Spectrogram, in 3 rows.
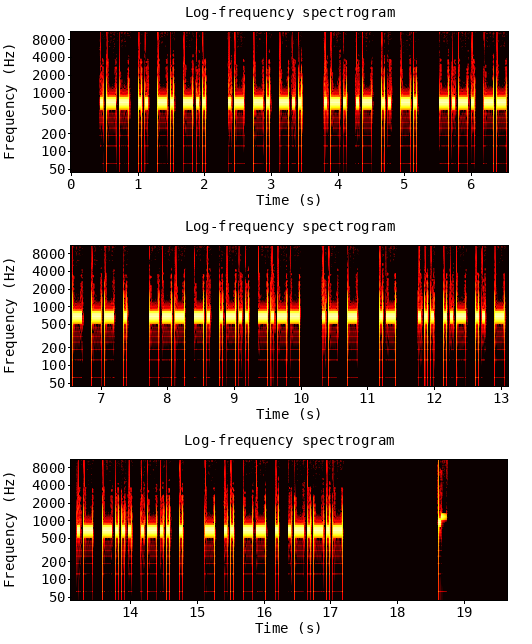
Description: Morse code, heard as a keyed tone, about 25 wpm, 700 Hz. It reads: WIND AND RAIN COME ONLY AT A SUITABLE TIME.
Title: Sentences from Top 1400 Words 25wpm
